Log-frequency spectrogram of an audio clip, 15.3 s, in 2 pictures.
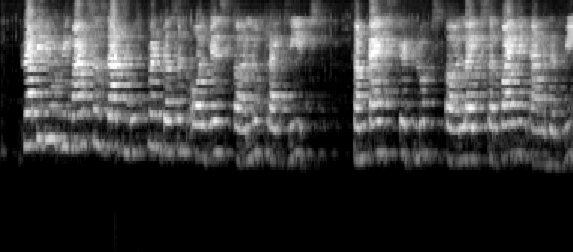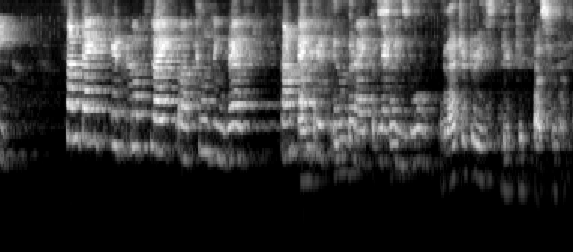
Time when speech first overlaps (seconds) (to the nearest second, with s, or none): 12 s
